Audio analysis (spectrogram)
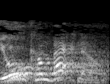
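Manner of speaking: high, loud, slow Southern American accent. Shown as a demonstration. Brit signing off to viewers, Southern American accent. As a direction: farewell them in a big Southern American drawl. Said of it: "my best American accent".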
